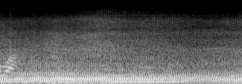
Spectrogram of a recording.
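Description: Road traffic passing close by: a car goes past and a motorcycle approaches, their engines loud and steady.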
